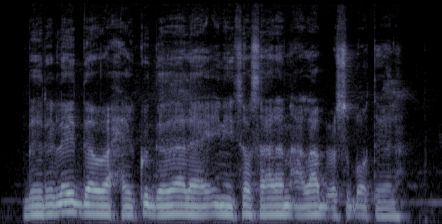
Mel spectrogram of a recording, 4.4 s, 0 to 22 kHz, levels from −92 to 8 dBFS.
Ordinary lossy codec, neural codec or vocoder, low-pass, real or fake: none; none; none; real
